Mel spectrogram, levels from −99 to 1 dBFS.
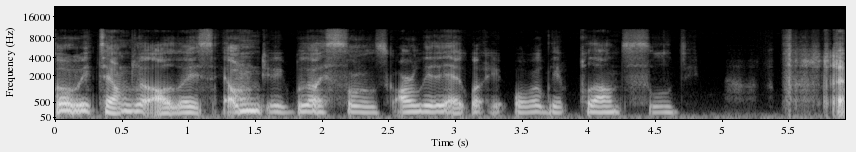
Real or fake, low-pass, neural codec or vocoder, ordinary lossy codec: fake; none; autoencoder, 22.05 kHz, a latent of 192 numbers a frame, VITS, trained on many speakers; none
